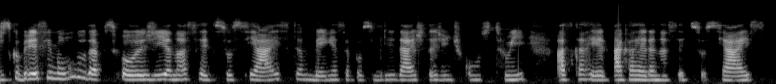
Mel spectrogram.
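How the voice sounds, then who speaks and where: A woman with a São Paulo interior accent, a fairly high pitch, a bright, sharp tone, fairly even intonation and a moderate pace. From interior of São Paulo state, Brazil (Sorocaba). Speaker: psychologist. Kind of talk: talk to an audience.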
